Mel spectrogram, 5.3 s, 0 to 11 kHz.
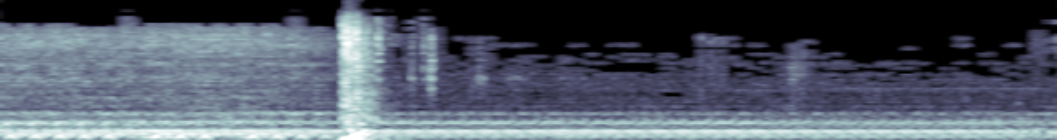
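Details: Mk3 Toyota Supra at almost 100k: low uneven idle with dull knock deep in the rumble and one sharper clack; rod knock from worn rod bearing.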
